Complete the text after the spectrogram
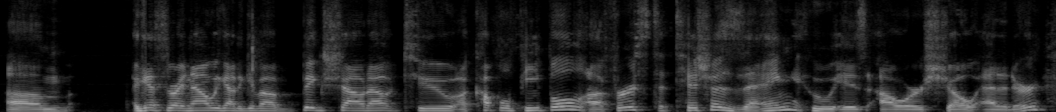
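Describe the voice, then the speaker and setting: A man's voice: on the high side, animated, moderate pace, a bit bright. A man hosting a cast table read, giving casual thanks and credits.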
